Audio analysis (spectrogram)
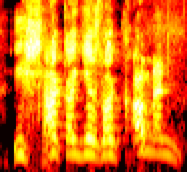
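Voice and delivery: insistent order. Acted. Master ordering the servants to come, high and insistent. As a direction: demand obedience.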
